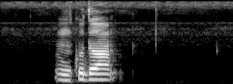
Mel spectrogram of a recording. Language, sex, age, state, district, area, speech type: Santali, male, 18-30, West Bengal, Bankura, rural, spontaneous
